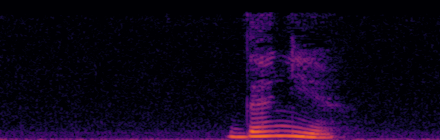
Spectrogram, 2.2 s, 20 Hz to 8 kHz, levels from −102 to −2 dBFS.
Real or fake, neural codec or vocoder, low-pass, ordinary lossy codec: real; none; 7.2 kHz; MP3, 48 kbps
